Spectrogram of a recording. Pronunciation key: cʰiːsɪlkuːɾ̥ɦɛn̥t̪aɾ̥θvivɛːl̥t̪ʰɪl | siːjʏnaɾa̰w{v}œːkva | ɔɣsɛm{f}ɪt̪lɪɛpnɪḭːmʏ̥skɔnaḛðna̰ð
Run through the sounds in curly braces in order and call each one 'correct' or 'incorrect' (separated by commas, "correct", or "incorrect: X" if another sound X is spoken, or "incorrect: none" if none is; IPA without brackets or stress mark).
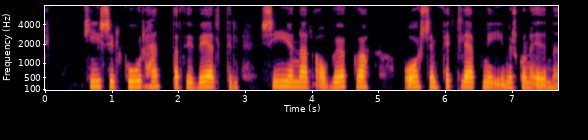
correct, correct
